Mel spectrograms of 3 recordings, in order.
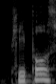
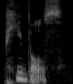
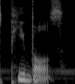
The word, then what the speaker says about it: Peebles: lives ooh interesting now am I saying his name wrong is it peoples or peoples it's Peebles but when you say it like it's it ends up sounding like the plural of people but it's Peebles Dr James Martin peoples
